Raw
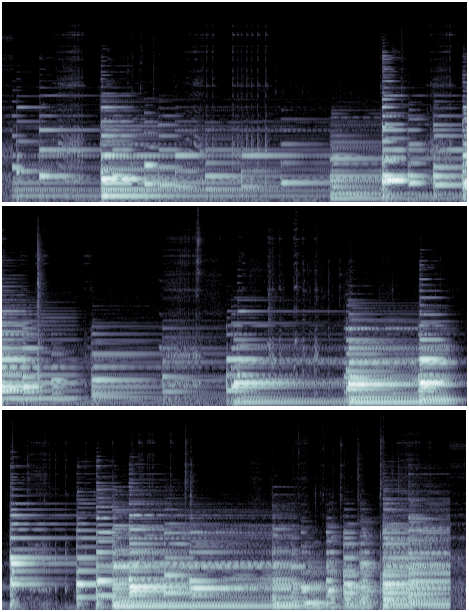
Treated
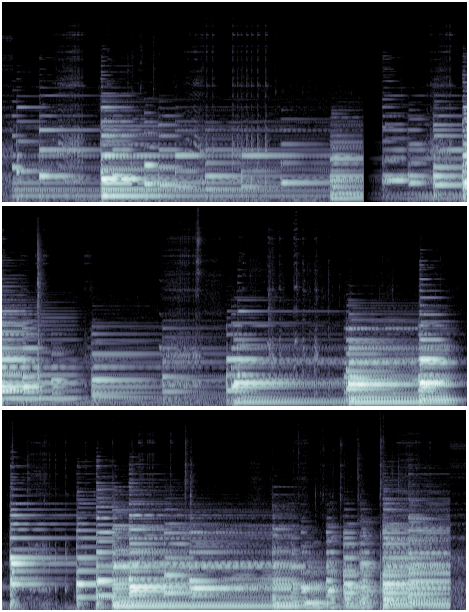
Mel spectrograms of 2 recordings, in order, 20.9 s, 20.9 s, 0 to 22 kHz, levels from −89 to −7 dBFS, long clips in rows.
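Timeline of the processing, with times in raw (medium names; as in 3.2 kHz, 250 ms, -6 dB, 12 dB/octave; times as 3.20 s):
5.42–6.50 s: fade in quadratic
12.03–12.51 s: low-pass 2.2 kHz 6 dB/octave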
